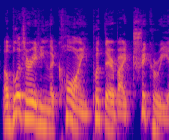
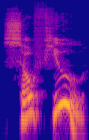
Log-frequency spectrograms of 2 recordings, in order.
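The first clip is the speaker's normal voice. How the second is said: dismayed; 9 semitones higher than usual. Acted. Queen dismayed by forces.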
